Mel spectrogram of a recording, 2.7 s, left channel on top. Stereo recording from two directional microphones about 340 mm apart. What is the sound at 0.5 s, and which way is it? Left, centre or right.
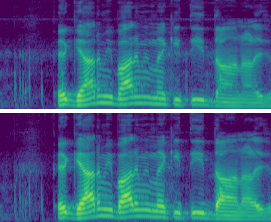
Speech, centre.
